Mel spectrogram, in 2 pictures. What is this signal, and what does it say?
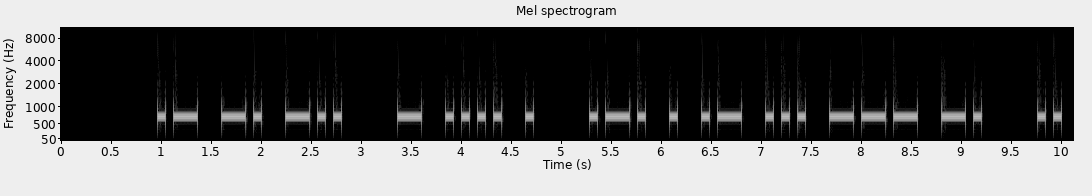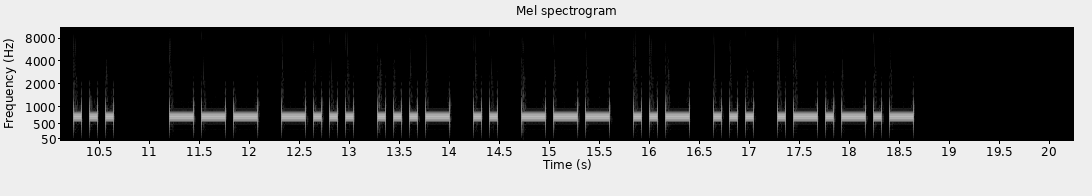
Morse code, heard as a keyed tone, about 15 wpm, 700 Hz. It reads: AND THE REASON IS OBVIOUS.
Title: Sentences from Top 1600 Words 15wpm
